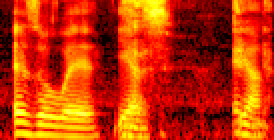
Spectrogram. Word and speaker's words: Ezoe: Ezoe, yes. And Yeah. how do you pronounce that in Japan? The same way? Yes, we pronounce all the vowels separately, so it's really zo, you know.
